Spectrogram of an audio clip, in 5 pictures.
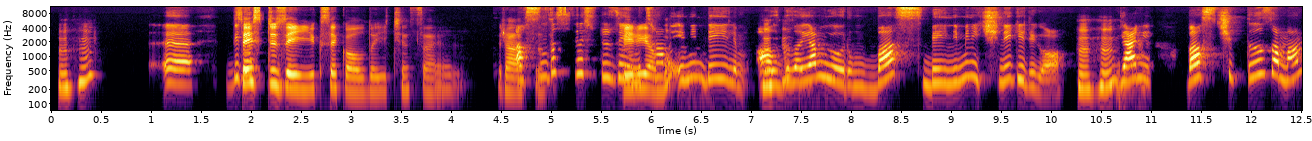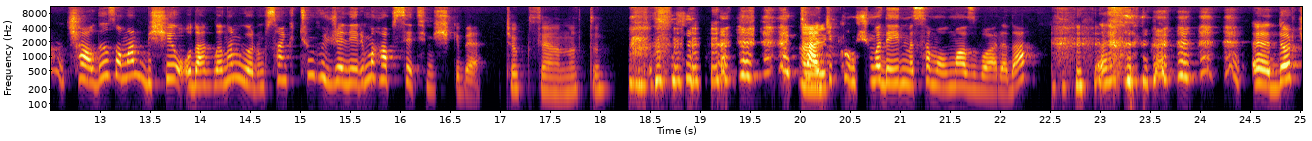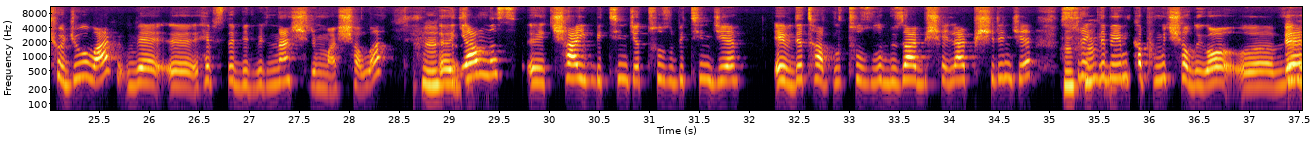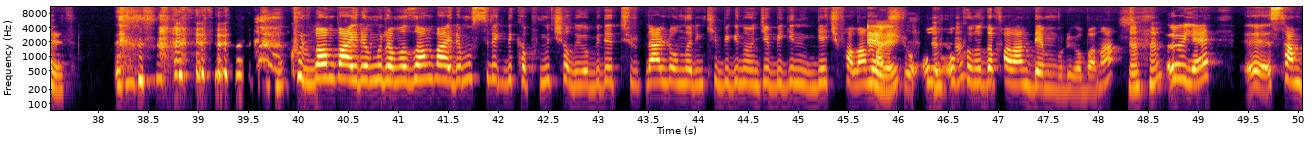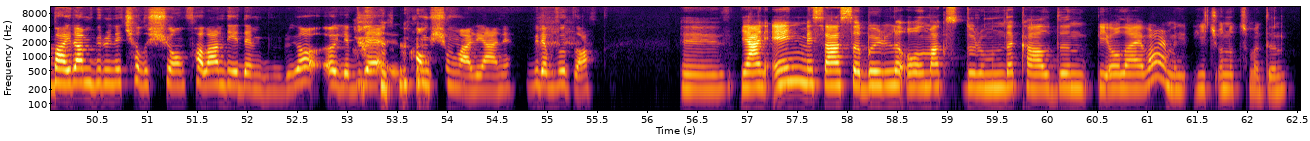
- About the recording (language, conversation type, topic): Turkish, podcast, Evde verimli çalışmak için neler yapıyorsun?
- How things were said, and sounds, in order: other background noise; static; unintelligible speech; distorted speech; in English: "Bass"; tapping; in English: "bass"; chuckle; chuckle; chuckle; unintelligible speech; chuckle; unintelligible speech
